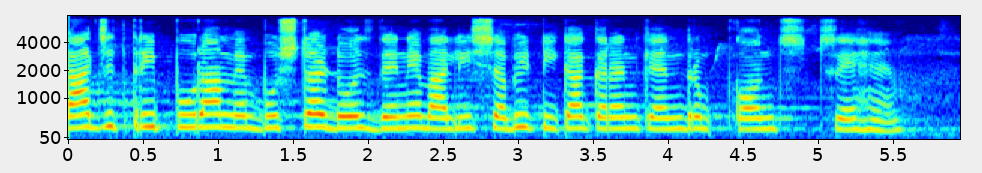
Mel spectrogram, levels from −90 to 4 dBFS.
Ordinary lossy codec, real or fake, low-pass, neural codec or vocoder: none; real; 7.2 kHz; none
